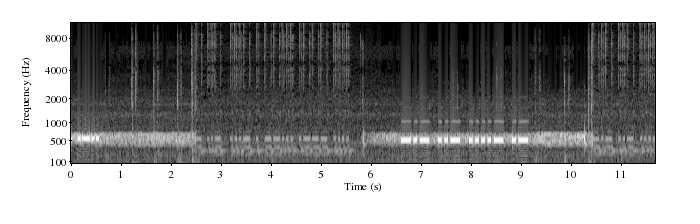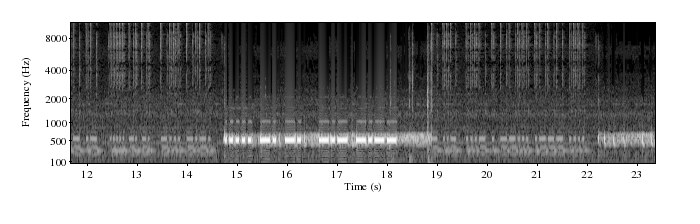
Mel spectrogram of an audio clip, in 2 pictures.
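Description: Morse code on a 10-metre amateur radio transceiver. Loud runs of keyed CW at one steady pitch, each a few seconds long, alternate with fainter Morse from other stations at lower and higher pitches. Clattering computer keyboard typing falls between the loud runs as contacts are logged.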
